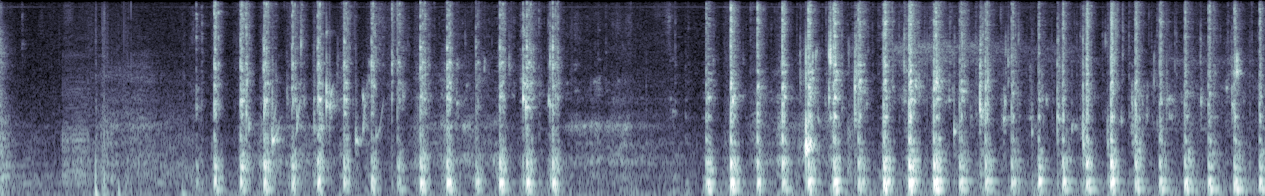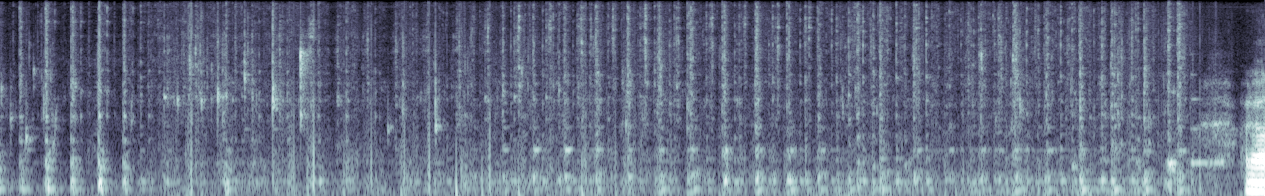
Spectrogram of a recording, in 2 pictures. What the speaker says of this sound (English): And then I whisk those together.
